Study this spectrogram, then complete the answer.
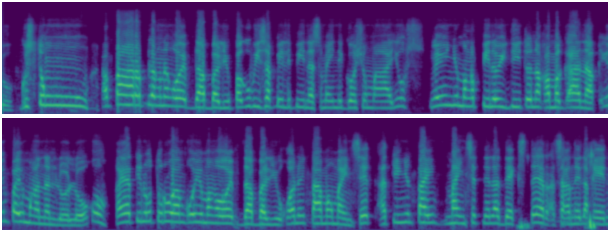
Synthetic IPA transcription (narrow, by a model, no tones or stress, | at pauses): uɡʊst̪oŋʔɐŋpɐŋaːɾɐp̚lɐŋnɐŋʔoʔɛfd̪abɐljupɐɡ̚ʊwisɐpɪlɪpiːnɐsmɐjnɛɡo̞ːsjoŋmɐʔaːjo̞sŋɐjo̞njʊŋmɐŋapɪno̞jd̪iːt̪o̞nɐkɐmɐɡʔaːnɐkjʊnpɐjʊŋmɐŋanɐnloːlo̞ːko̞kɐjat̪ːɪnuːt̪ʊɾuːhɐŋko̞jʊŋmɐŋaʔoːʔɛfd̪abɐljukoŋʔɐnojʊŋt̪aːmɐŋmajnd̪sɛt̪ʔɐt̪̚jʊnjʊŋt̪ajmajnd̪sɛt̪̚nɪlad̪ɛkst̪ɛɾɐt̪sɐkɐnɪlakɛn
